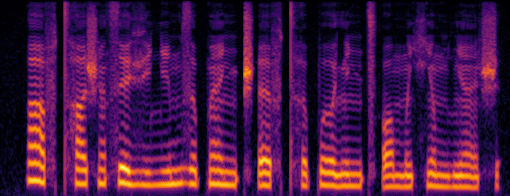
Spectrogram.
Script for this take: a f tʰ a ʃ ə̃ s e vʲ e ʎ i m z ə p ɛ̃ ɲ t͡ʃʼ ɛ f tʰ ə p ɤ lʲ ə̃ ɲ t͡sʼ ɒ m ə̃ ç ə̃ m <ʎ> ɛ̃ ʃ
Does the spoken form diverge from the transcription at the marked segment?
no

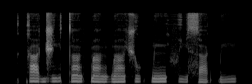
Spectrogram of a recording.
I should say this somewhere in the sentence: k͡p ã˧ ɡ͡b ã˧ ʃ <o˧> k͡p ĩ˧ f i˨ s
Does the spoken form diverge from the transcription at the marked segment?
yes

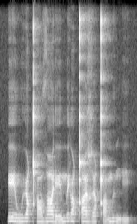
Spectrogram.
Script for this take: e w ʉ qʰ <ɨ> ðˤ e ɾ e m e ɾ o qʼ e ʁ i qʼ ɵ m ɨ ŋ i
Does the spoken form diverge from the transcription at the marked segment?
yes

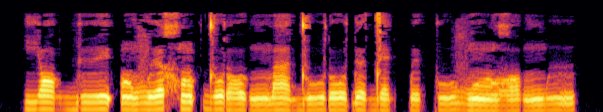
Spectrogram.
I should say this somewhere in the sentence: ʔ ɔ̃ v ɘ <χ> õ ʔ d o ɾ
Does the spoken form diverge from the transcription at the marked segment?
no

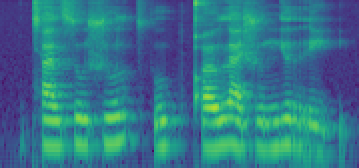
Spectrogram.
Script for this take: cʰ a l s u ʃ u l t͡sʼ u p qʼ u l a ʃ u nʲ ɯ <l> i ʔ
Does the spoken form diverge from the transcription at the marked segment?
yes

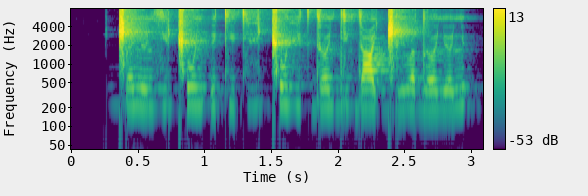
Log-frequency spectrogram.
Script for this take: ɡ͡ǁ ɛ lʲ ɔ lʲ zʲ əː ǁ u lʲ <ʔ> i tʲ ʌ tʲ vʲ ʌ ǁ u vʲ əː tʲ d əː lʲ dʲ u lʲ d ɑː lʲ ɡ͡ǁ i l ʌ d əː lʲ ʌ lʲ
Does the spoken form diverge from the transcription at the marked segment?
no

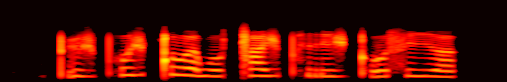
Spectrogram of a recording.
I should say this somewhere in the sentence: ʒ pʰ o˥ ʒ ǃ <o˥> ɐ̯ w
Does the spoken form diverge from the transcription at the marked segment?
yes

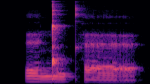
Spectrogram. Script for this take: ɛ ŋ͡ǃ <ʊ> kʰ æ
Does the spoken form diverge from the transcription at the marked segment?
no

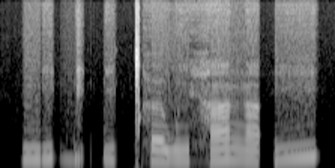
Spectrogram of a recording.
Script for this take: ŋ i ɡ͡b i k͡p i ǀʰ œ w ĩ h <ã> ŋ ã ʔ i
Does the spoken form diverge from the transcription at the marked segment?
no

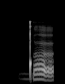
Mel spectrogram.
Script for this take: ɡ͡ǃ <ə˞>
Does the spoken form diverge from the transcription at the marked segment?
yes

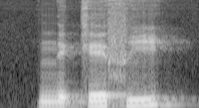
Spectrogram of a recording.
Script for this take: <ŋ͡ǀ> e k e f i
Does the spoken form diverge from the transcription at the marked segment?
yes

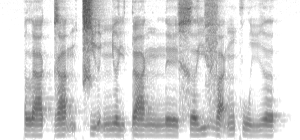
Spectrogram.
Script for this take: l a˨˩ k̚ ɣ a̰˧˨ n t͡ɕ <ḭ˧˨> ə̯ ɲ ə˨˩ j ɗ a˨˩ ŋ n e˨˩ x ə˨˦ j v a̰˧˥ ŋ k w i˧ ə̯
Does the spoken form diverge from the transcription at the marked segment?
no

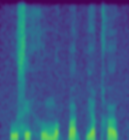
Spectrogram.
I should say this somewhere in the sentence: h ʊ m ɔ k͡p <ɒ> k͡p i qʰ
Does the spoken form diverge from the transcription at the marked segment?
yes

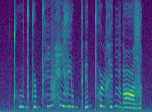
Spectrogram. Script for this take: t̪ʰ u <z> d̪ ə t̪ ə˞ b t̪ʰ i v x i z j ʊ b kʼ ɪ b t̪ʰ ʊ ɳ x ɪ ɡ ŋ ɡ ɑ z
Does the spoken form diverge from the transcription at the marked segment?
yes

